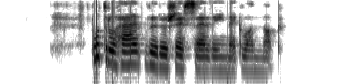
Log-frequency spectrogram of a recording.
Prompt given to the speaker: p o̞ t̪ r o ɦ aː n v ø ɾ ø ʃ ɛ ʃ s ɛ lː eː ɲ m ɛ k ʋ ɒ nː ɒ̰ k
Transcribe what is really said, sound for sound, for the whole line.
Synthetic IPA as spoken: p o̞ t̪ r o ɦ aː n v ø ɾ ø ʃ ɛ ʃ s ɛ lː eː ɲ n ɛ k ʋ ɒ nː ɒ̰ k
